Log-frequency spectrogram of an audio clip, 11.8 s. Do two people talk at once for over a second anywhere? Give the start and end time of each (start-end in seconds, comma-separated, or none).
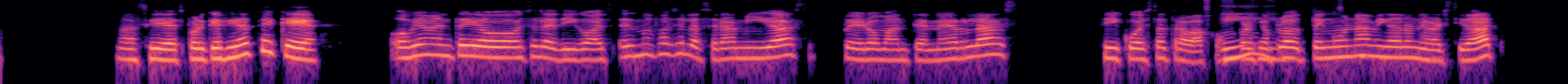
9.1-10.8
